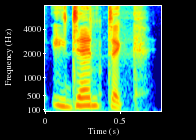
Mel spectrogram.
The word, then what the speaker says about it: Ydentik: It's called Ydentik. – Ydentik.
